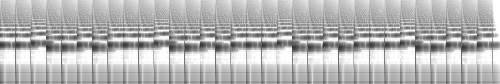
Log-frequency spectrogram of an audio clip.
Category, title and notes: Music > Solo instrument
mysterious bell melody
This is a melody made with the plugin of fl studio called Classic, perfect for a techno track or a mystery intro on loop.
